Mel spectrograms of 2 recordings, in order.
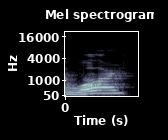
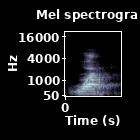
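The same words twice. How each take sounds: First: It is said with English pronunciation. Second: It is said with non-English pronunciation. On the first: The speaker calls it wrong. "it looked just like the English war. It's not a war" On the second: The speaker calls it right. "it's war"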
